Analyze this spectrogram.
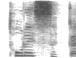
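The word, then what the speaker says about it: Torres: 차인데요 어떻게 읽으면 될까요 가장 앞에는 티 소리 나고는 보통 한국식으로 오라고 읽죠 아은 하나 오나 두 개 오나 릴 소리 났고요이는 대표적인 소리에 소리가납니다 그리고는 시옷 소리스 소리가 나서 연결하면 토레스가 되는데요이 토레스는 영어 단어가 아니라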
